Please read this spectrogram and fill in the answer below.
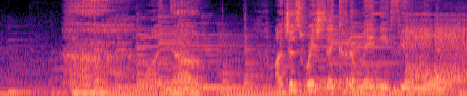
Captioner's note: sighs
